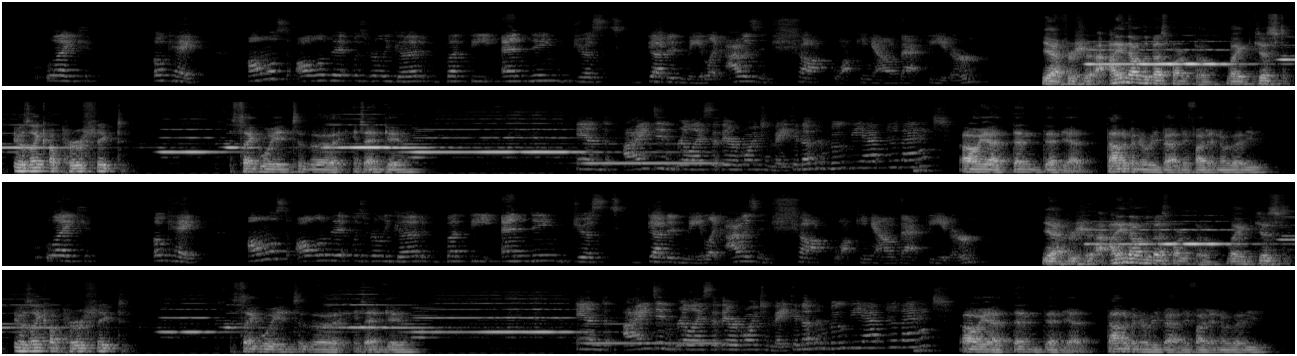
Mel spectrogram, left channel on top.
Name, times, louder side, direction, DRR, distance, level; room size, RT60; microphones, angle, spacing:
voice 1, 0.4-0.9 1.5-9.7 18.7-22.4, right 1 dB, 20° right, -3 dB, 0.8 m, -43 dB
voice 2, 10.4-12.8 13.0-14.0 15.2-17.0 22.5-25.5, left 3 dB, 55° left, 1 dB, 0.5 m, -30 dB
sound 1, 10.8-13.6 14.5-15.5 16.1-20.1, left 6 dB, ahead, 0.3 m, -28 dB
2.3 x 2.1 x 3.2 m, 0.42 s
head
